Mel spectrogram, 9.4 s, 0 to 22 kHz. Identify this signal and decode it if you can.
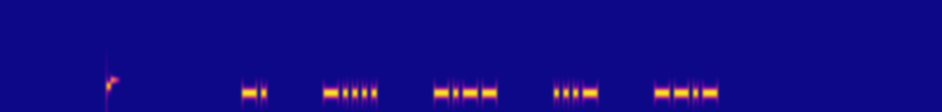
Morse code, heard as a keyed tone, about 25 wpm, spaced as for 12 wpm, 700 Hz. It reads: N6YVQ
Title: USA Call Signs - 5 Characters - 4x Character Spacing - 25wpm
